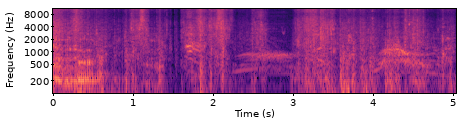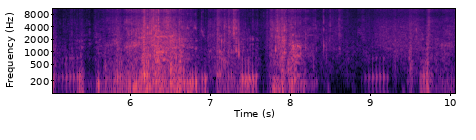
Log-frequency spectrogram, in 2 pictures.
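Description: A big cat crunches and chews on flesh and bone.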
